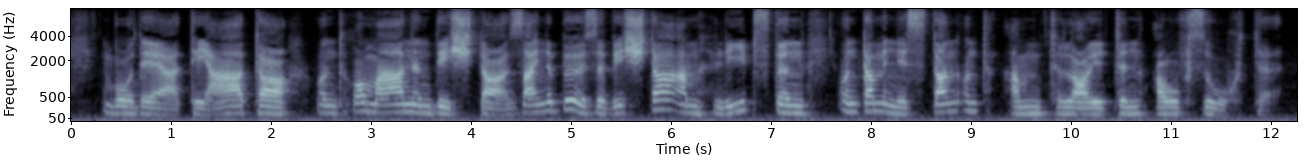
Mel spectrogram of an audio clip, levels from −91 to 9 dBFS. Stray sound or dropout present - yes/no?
no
